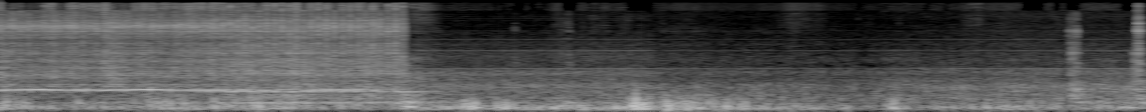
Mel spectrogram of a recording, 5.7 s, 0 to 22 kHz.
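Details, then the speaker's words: Volvo XC90 with ignition on only, engine off: a steady mid-pitched electric whirr runs about two seconds then stops. It comes from the turbo's electronic actuator arm, possibly sticking from carbon buildup (suspected). "but that is the noise I'm having at the moment as soon as you have it on um ignition so that's just ignition on you're getting that and I found out what it is it's the actuator arm on the turbo let's have a look"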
